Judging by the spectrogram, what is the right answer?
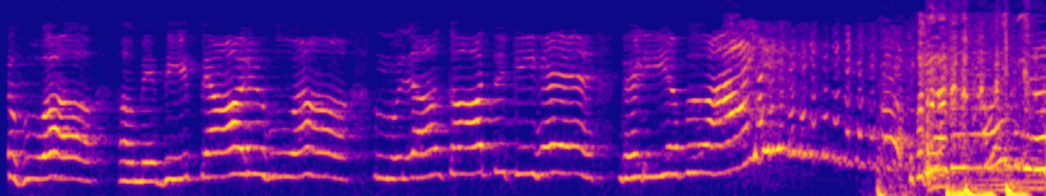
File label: comedy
